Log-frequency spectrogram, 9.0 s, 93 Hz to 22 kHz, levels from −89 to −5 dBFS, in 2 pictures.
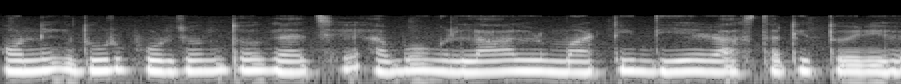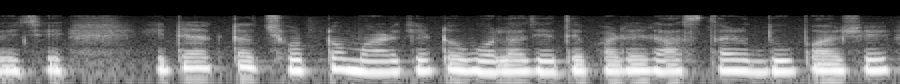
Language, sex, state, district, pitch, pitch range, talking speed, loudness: Bengali, female, Odisha, Malkangiri, 220 Hz, 215-230 Hz, 140 wpm, -13 LUFS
